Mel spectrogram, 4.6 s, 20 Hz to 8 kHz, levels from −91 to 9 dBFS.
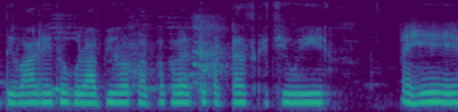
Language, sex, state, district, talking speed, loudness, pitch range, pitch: Hindi, female, Uttar Pradesh, Jyotiba Phule Nagar, 195 wpm, -37 LUFS, 195-200 Hz, 195 Hz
